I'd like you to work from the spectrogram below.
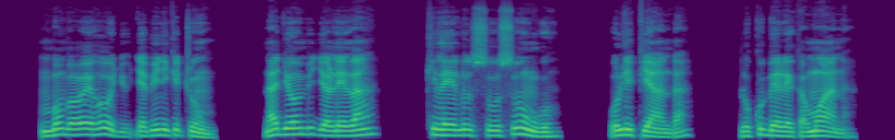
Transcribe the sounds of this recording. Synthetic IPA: m̩bɔmbawɛhɔɟuɟabinikitumbu | naɟɔmbiɟalɛla | kilɛlusuːsuŋɡu | ulipjanda | lukubɛlɛkamwana̰

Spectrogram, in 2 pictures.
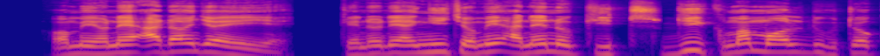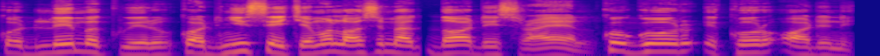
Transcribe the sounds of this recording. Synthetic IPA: ɔmɪjɔnɛadɔɲd͡ʒɔɪjɛ̰ | kendonɪaŋit͡ʃomɪanɛnokitɡikmamɔldutokɔdlemakweɾokɔdɲiset͡ʃemɔlɔs̬mad̪ɔdɪsɾaɛlkoɡoɾekoɾʔɔdnɪ̰

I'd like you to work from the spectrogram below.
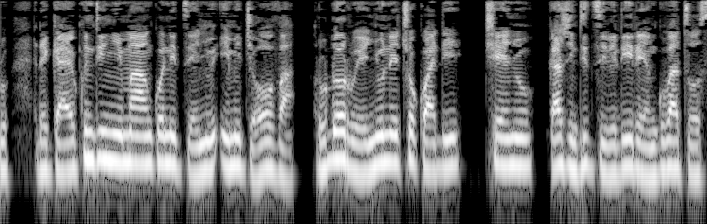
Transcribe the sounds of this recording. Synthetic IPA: re̞ɡʱaikundiɲimaŋɡo̞nid͡ze̞ɲuʔimid͡ʒe̞ɦo̞ːvʱa | ruɗo̞rwe̞ɲune̞t͡ʃo̞kwaːɗi | t͡ʃe̞ɲuŋɡaʐindid͡ziʋiriɾe̞ŋɡuʋad͡zo̞ːse

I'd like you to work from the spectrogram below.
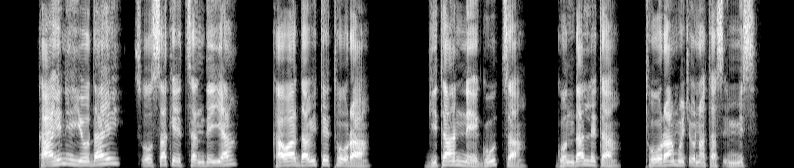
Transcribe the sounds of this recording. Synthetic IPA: kaːhɪnɛjod̪ɐhɛj | t͡sʼo̞ːsːɐke̞ːt͡sːɐnd̪ɛʔɪjaː | kɐwaːd̪ɐwɪt̪ɛt̪o̞ːɾaː | ɡɪt̪aːnːɛɡuːt͡sːa̰ː | ɡɔnd̪ɐlːɛt̪ɐ | t̪o̞ːɾaːmɔt͡ʃʼɔnɐt̪ɐsɪmːɪs

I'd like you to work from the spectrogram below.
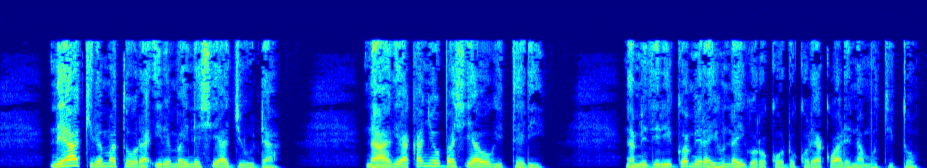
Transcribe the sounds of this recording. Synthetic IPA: neakiɾɛmatoɾaʔiɾemaineɕjad͡ʒuːda | naːɣeakaɲoːbaɕiaoɣiteɾi | nameðiɾiɡɔmeɾaiɦunaiɣoɾokoːdokoɾeakwaɾenamotito

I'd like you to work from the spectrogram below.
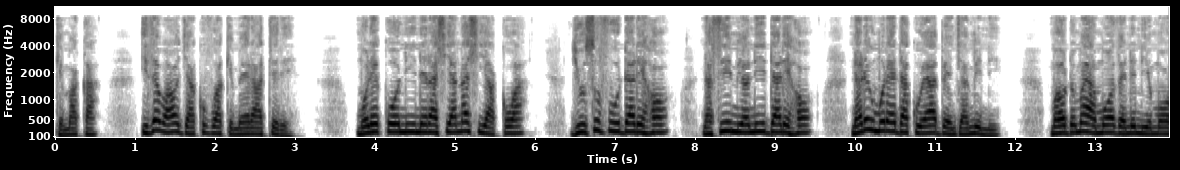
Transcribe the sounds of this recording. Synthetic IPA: kemaka | iðɛwaɔd͡ʒakuvuakemɛːɾaːteɾe | moɾekoniːneɾaɕianaɕiakwa | d͡ʒusufuːdaɾeɦɔ | nasimiɔniːdaɾeɦɔ | naɾeumoɾɛːdakuɛjabɛnd͡ʒamini | maodomajamɔðɛneniemɔ

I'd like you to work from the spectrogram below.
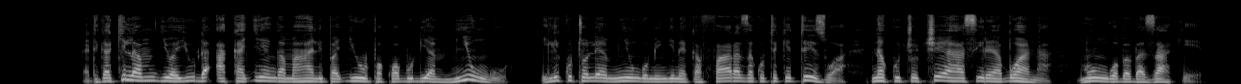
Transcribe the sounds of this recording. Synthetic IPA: katikakilam̩ʄiwajuɗaʔakaʄɛŋɡamaɦalipaʄuːpakuaɓuɗiamiuŋɡu | ilikutɔlɛamiuŋɡumiŋɡinɛkafaɾazakutɛkɛtɛzwa̰ | nakut͡ʃɔt͡ʃɛahasiɾajaɓwana̰ | muŋɡuwaɓaɓazakɛ̰

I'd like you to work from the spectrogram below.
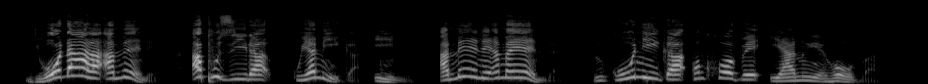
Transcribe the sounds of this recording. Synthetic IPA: ndiwɔɗalaʔamɛnɛ̰ | apʰuziɾa | kujamika̰inu | amɛnɛamajɛnda | ŋ̩kuunikakwaŋkʰɔpɛjanujɛɦɔːva̰

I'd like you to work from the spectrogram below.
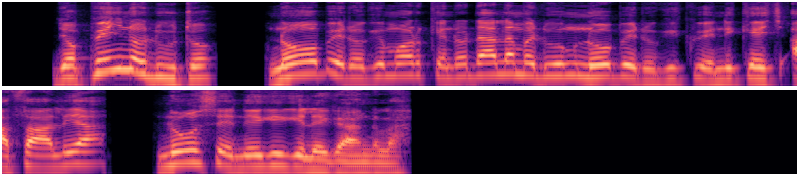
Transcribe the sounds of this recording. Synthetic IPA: d͡ʒɔpɪɲnoduto | noːbedoɡɪmɔrkendodalamadwoŋnobedoɡɪkweniket͡ʃat̪alɪa | noseneɡɪɡɪlɪɡa̰ŋɡla̰

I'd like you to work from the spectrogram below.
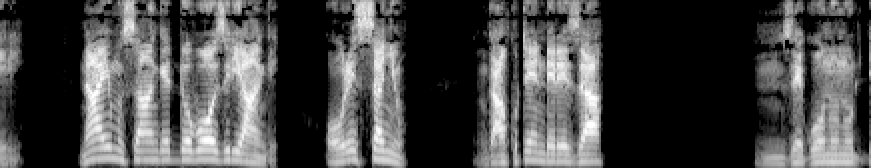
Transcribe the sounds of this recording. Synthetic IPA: iɾḭ | naːjimusaːŋɡe̞dːo̞βo̞ːziɾjaːŋɡe̞̰ | oβuɾe̞saɲu | ŋɡaŋkute̞ːnde̞ɾe̞za | nzeɡwonunudːe

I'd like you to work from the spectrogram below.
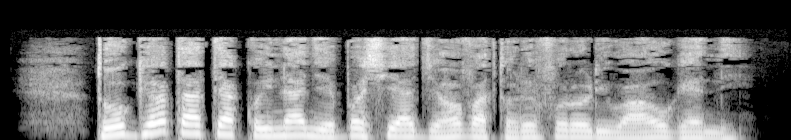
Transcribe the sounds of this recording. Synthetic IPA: toːɡeɔtateakoinaɲeːbɔɕjad͡ʒɛhɔvatoɾefoɾoɾiwaoɣɛni

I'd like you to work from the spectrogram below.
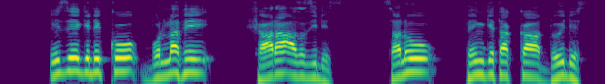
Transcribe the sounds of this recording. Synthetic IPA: ʔɪzeːɡɪd̪ɪkːɔbɔlːɐfɛ | ʃaːɾaːɐzɐzɪd̪ɛs | sɐloː | pɛŋɡɛt̪ɐkːɐd̪ɔjɪd̪ɛs

